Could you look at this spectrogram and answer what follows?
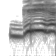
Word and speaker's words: गृह: ग्रह मतलब प्लेनेट होता है, तो क्या सही उच्चारण होगा, गृह कार्य।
